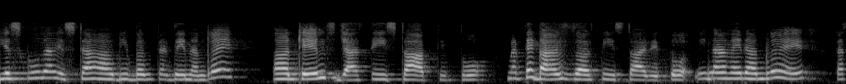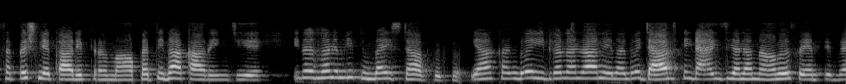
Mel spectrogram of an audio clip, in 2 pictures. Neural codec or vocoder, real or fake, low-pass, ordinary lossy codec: codec, 16 kHz, 0.5 kbps, X-Codec, HuBERT features, trained on general audio; fake; 7.2 kHz; none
